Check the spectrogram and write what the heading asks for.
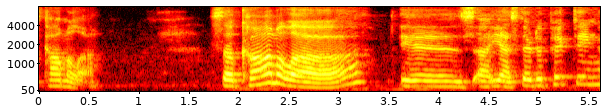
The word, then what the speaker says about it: Kamala: s slimy very racist comma it rhymes with Poma um yeah I think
